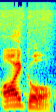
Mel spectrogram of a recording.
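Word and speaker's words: Igor: works in the classical repertoire there you go I Gore you must be the eagle now it's pronounced there we are so one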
